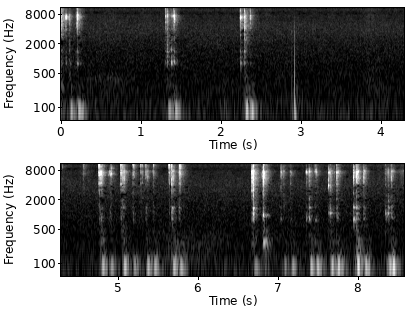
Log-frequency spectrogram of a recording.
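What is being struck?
Plastic computer keyboard with metal frame.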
